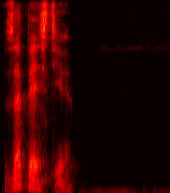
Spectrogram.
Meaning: wrist
- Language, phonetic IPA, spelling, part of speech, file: Russian, [zɐˈpʲæsʲtʲje], запястье, noun, Ru-запястье.ogg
